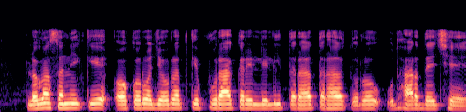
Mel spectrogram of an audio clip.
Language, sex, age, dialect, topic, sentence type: Maithili, male, 18-24, Angika, banking, statement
